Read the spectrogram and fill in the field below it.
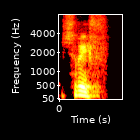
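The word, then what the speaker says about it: schreef: Nama syerif sendiri diambil dari bahasa Belanda shrif. Bacanya shrif.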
